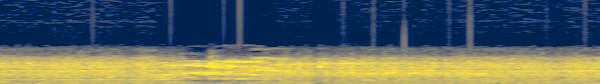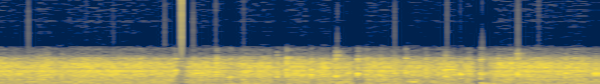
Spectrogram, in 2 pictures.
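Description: Heavily amplified room recording from a computer microphone: a steady loud hiss and hum with faint warbling tones about a second in and a sharp click about four seconds in. The uploader takes it for microwave over-the-air communication.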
